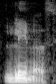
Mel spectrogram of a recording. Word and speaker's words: Linus: How should I It's pronounce Linus.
